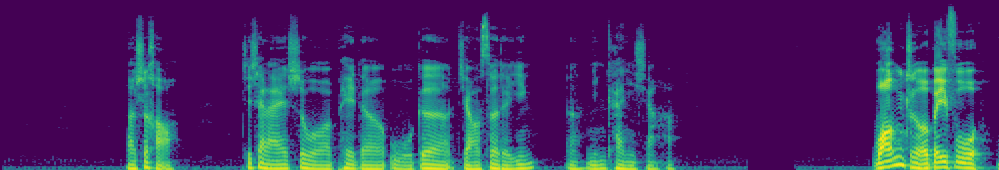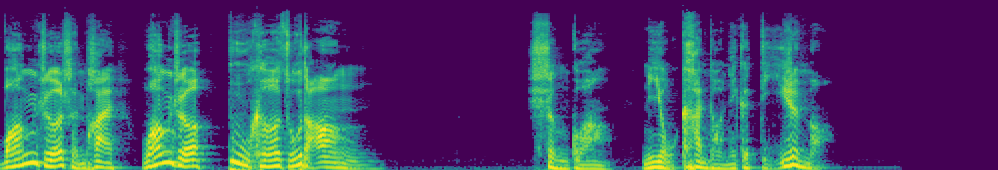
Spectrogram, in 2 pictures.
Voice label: 游戏 试音

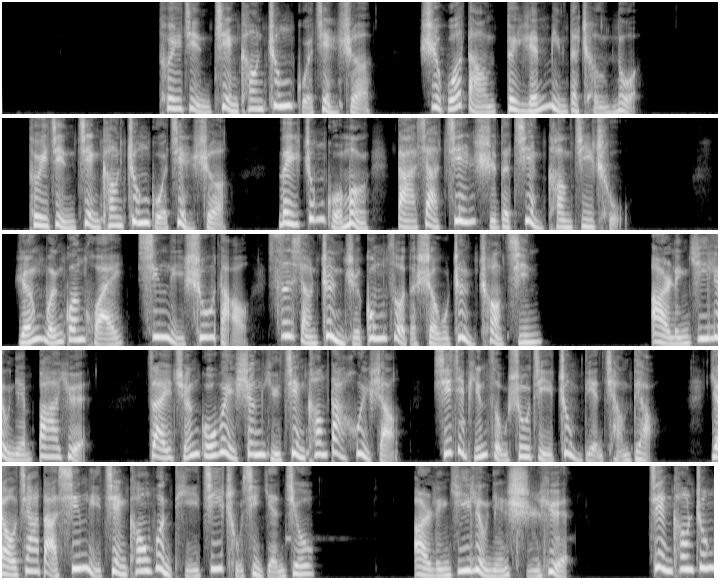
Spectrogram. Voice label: 女 试音

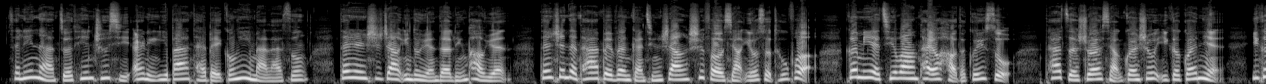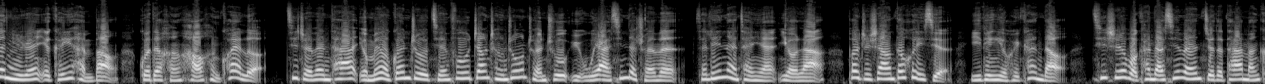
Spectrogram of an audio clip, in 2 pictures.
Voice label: 娱乐资讯播报

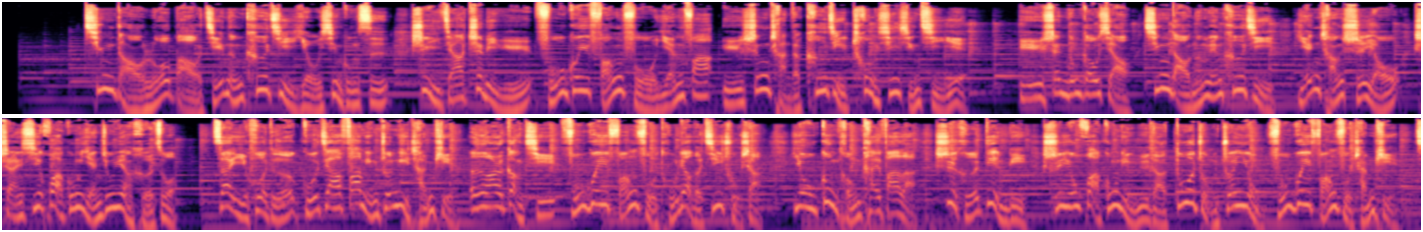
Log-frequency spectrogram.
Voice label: 专题产品介绍; 青岛罗宝

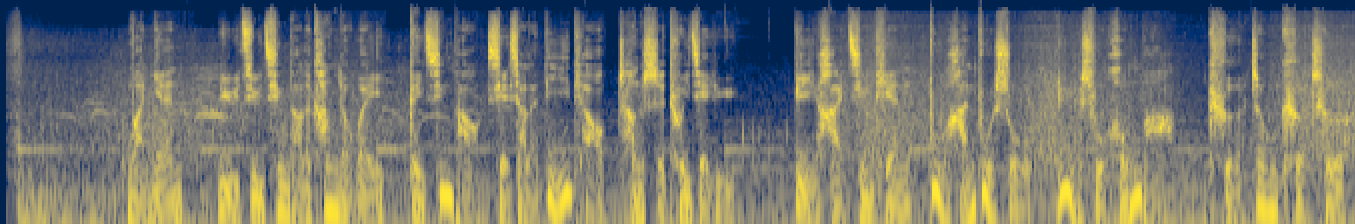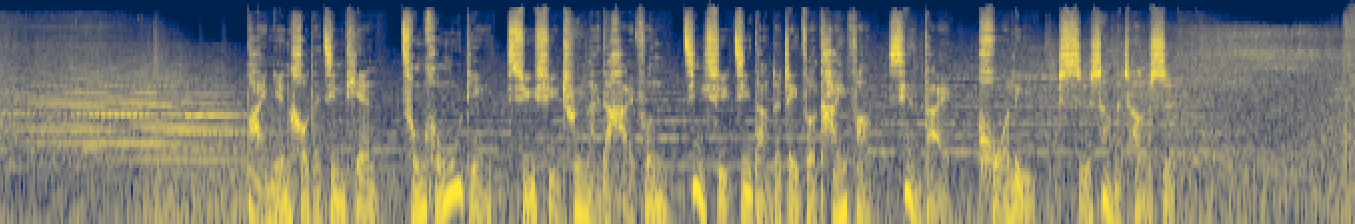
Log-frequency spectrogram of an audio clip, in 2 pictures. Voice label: 交通广播; 青岛交通广播; 挚爱不曾改变

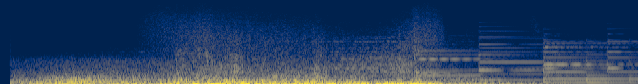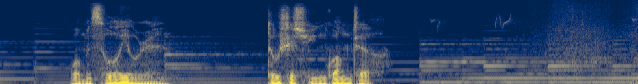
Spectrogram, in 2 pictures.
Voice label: 广告

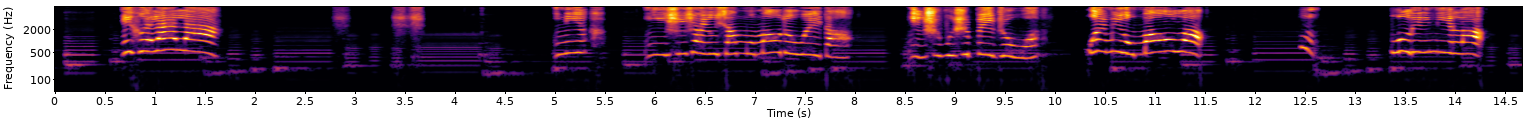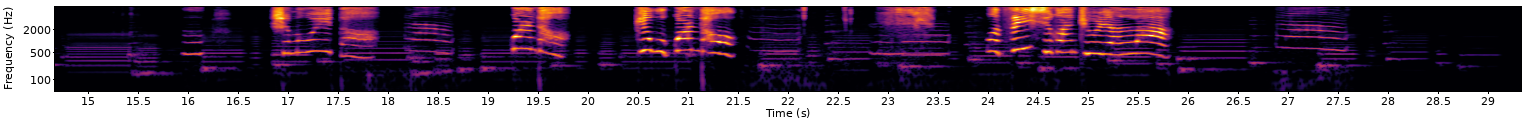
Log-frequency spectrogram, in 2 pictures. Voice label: 活力女童

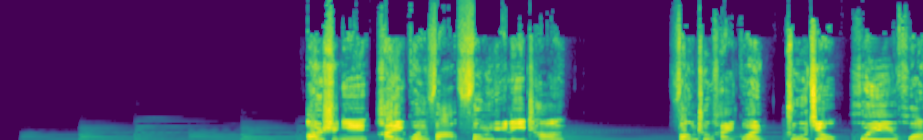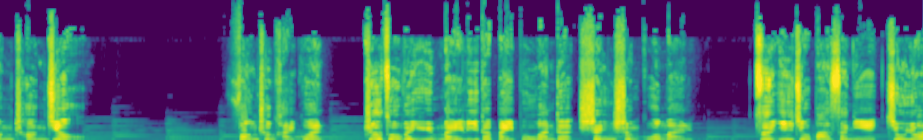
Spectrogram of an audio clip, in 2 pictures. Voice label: 党建片海关解说

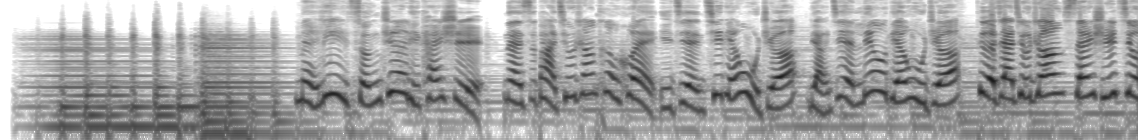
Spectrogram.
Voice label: 促销女装店

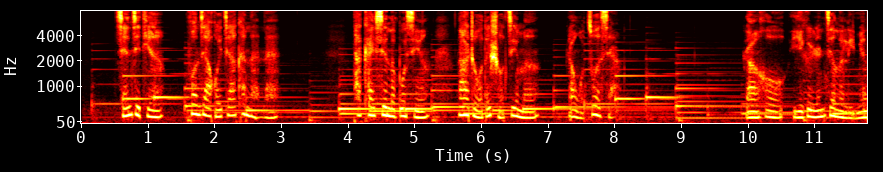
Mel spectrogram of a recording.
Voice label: 走心旁白女青年

